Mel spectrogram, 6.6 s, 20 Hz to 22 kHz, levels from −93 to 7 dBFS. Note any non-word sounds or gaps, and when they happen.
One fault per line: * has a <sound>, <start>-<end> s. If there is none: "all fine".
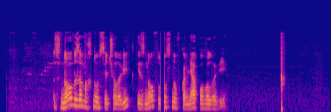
* has a dropout, 3.2-3.3 s
* has a whoosh, 5.6-5.7 s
